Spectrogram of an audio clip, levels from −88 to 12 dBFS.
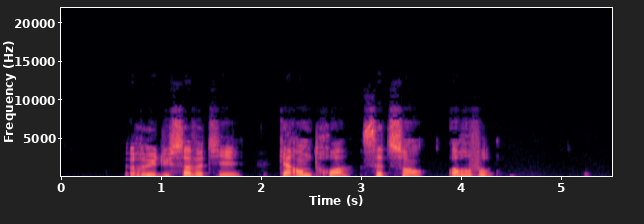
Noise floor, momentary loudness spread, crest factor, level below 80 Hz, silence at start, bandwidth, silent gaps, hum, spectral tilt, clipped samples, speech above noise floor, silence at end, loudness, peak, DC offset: -81 dBFS; 9 LU; 20 dB; -56 dBFS; 0.65 s; 9.6 kHz; none; none; -4 dB/octave; under 0.1%; 62 dB; 1.2 s; -20 LUFS; -2 dBFS; under 0.1%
